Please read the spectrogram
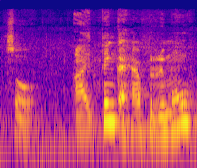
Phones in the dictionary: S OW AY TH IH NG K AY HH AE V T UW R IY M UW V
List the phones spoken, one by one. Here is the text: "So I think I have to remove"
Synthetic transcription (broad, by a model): S OW AY T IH NG K AY HH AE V T UW R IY M UW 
